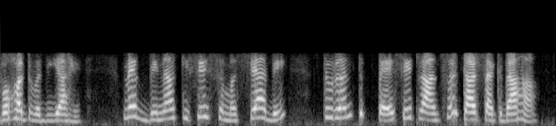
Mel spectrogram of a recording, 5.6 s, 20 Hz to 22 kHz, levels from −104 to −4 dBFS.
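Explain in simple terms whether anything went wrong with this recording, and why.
Something did go wrong: the whole speech clip has gone through a G.729 codec, the kind of squeeze used for internet phone calls. It rebuilds the voice from a rough model of the throat plus a few pulses every few milliseconds, rather than sending the real sound. You can plainly hear it from start to finish. Everything above about 3.8 kHz is gone, so it sounds muffled and boxy, with a slightly rough, synthetic edge to it.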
